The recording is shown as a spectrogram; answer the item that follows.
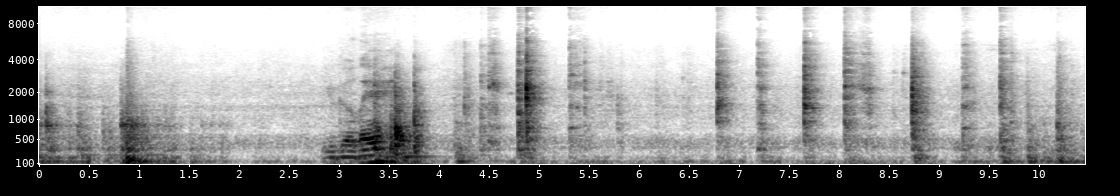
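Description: Metal spatula scraping and knocking against a frying pan as meat is stirred and turned, in a run of short sharp strokes, about one or two a second, from about four seconds in. A brief vocal sound from the man comes just before the strokes start.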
